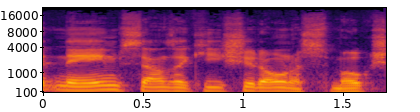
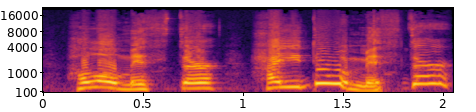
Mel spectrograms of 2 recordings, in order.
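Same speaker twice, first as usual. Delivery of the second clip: put-on very high, lisping, gap-toothed little-girl voice; 10 semitones higher, 5 dB louder than usual. Imitating how the dubbed little girl sounds, gap-toothed little girl voice. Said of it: "that's how she sounds she's missing like 17 teeth".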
